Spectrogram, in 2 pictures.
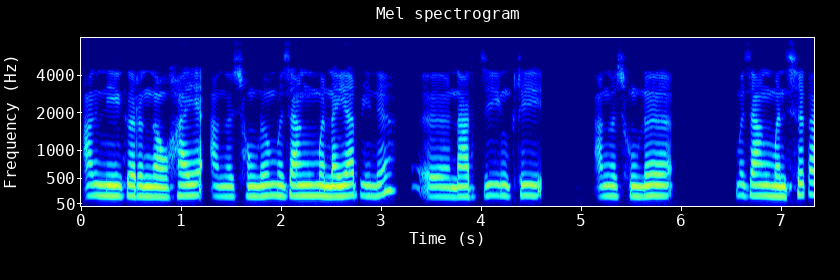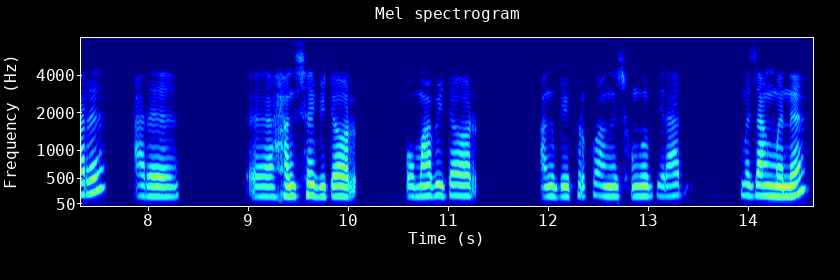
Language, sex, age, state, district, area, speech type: Bodo, female, 60+, Assam, Chirang, rural, spontaneous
